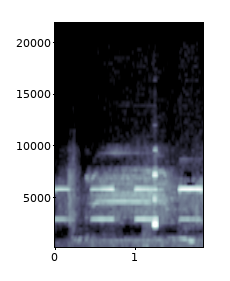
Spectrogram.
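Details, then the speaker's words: Arrows BAE Hawk 50mm RC jet in flight: quiet on-off high-pitched beeps from the speed controller after the battery hits its low-voltage cutoff. The motor throttle cuts and the plane goes dead stick, about 52 seconds in. "oh there it is it's dead okay okay now it's dead stick so you got to let me do this right so it went to low voltage"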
